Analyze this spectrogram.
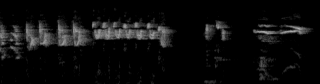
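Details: Eurasian siskin song with a quick run of pulsed chirps rolling into a steady trill, followed after a pause by two short whistled, slurred phrases.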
